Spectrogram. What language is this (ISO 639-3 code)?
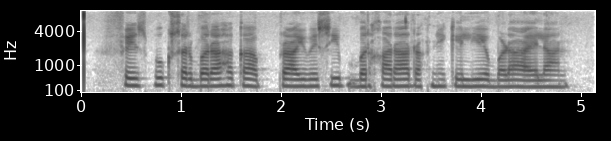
urd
